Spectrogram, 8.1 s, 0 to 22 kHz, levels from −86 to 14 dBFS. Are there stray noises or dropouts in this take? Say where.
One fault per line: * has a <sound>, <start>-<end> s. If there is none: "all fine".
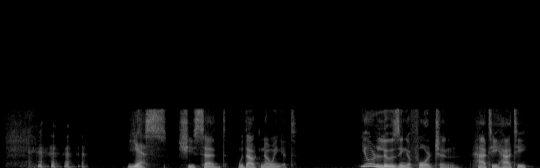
* has a laugh, 0.1-1.3 s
